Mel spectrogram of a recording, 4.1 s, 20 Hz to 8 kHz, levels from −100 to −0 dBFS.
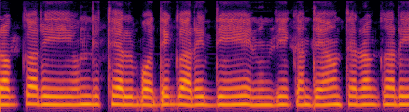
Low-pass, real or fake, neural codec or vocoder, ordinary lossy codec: none; fake; codec, 16 kHz, 16 kbps, FunCodec, trained on LibriTTS, 50 frames a second; none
